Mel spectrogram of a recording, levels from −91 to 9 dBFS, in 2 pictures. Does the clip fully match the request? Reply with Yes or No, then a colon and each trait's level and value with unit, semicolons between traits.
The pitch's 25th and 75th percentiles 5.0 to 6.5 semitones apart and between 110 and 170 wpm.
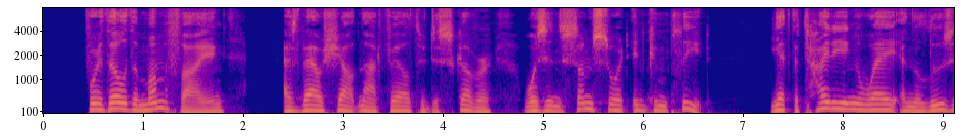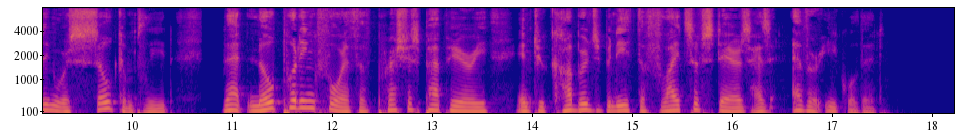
Yes: wide, 5.4 semitones; average, 140 wpm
